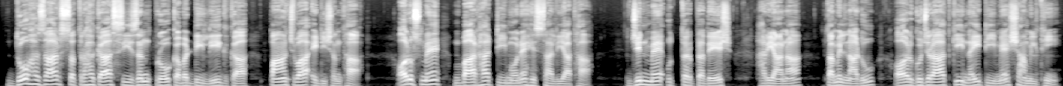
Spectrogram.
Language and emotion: Urdu, neutral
